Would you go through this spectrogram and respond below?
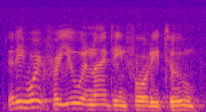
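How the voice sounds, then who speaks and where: An actor playing a hard-boiled, sardonic private investigator in a noir radio drama, with dry slangy wisecracks. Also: male voice, mid-range voice, fast, highs cut off, slight background noise, close to an everyday voice. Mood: probing.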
